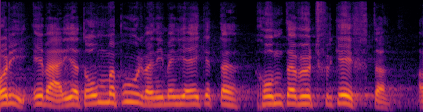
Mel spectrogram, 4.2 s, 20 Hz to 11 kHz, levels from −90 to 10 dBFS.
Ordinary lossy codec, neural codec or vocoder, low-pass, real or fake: none; vocoder, 22.05 kHz, 80 mel bands, WaveNeXt; none; fake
